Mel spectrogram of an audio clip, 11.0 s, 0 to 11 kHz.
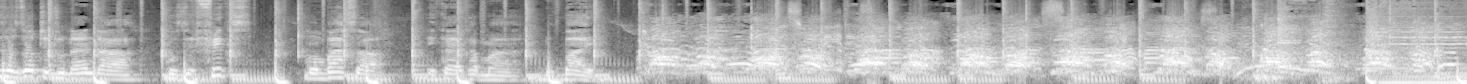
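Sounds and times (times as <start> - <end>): crowd chanting: 4.8 - 11.0.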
